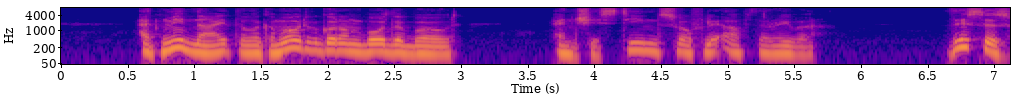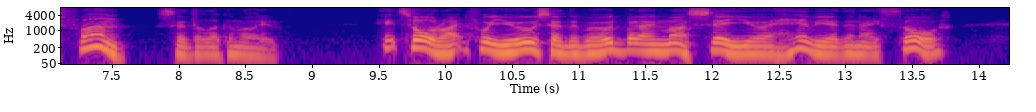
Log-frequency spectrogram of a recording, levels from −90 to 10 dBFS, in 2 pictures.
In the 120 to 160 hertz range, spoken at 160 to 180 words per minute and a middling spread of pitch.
Yes: low, 135 Hz; average, 165 wpm; average, 4.9 semitones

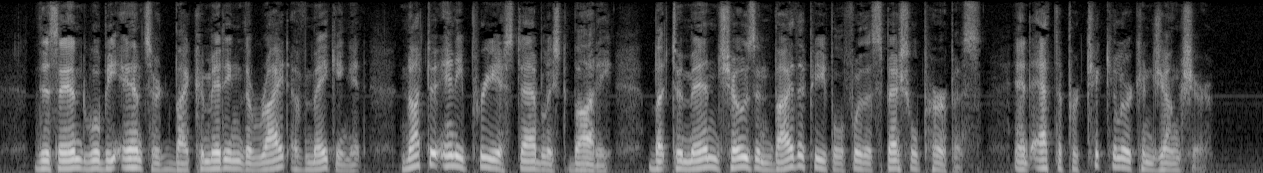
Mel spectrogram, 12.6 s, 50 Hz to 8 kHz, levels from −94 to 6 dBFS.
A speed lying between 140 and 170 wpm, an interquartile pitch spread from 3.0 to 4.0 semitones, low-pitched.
Yes: average, 155 wpm; average, 3.7 semitones; low, 130 Hz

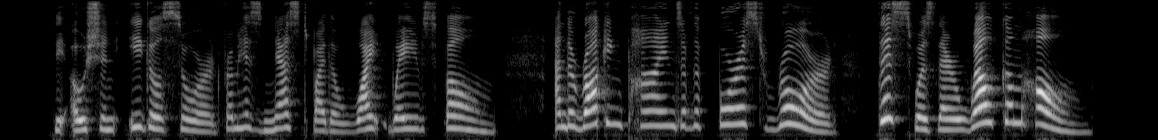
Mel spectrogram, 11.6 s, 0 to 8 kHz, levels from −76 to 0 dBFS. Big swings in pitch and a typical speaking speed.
No: wide, 6.1 semitones; slow, 130 wpm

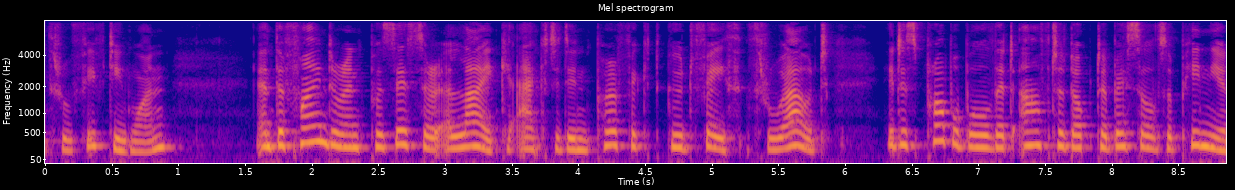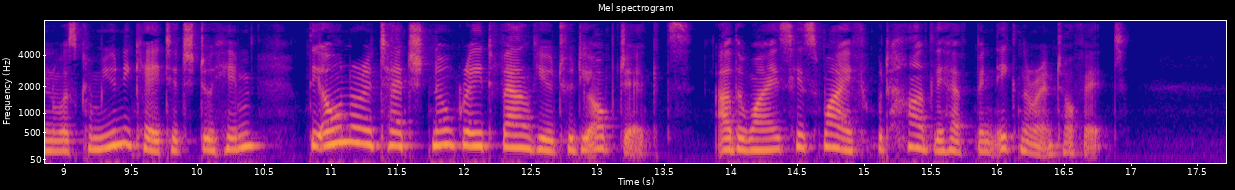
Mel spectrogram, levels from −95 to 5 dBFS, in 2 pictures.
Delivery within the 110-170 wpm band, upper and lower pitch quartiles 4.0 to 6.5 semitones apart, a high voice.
Yes: average, 160 wpm; average, 4.6 semitones; high, 225 Hz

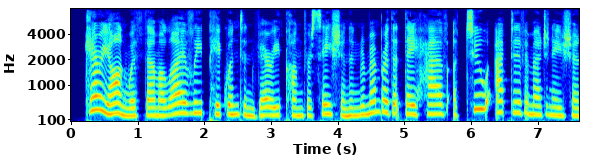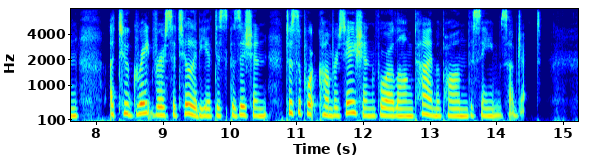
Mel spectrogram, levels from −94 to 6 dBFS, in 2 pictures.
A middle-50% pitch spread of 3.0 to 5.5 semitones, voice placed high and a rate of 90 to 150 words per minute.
Yes: average, 4.0 semitones; high, 215 Hz; average, 140 wpm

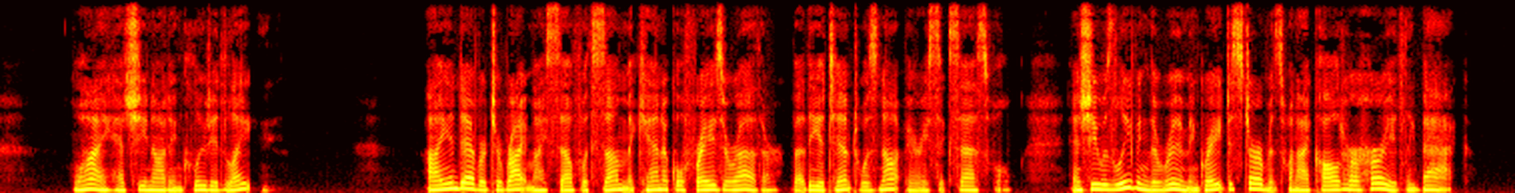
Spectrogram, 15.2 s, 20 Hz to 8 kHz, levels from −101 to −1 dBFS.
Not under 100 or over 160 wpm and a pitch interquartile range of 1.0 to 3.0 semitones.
Yes: average, 155 wpm; narrow, 2.6 semitones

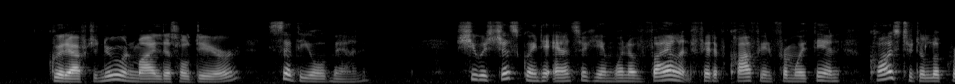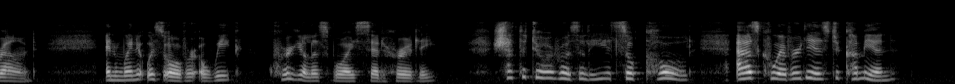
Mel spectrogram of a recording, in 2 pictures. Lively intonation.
Yes: wide, 8.9 semitones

